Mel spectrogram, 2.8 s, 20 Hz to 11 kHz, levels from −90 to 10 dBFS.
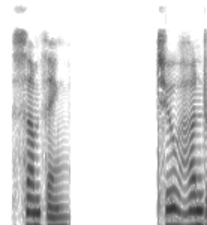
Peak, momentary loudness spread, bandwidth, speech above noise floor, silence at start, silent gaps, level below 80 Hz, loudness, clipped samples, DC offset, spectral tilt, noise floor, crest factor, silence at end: -4 dBFS; 10 LU; 7.4 kHz; over 71 dB; 0.1 s; 0.96-2.07 s; -48 dBFS; -21 LUFS; under 0.1%; 2%; -5 dB/octave; under -90 dBFS; 18 dB; 0 s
